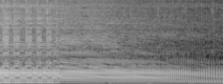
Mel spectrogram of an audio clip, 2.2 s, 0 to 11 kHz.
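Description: A Yamaha R15 V3 motorcycle fitted with an Akrapovic exhaust revs sharply once close up, then the engine note winds down smoothly over about two seconds.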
